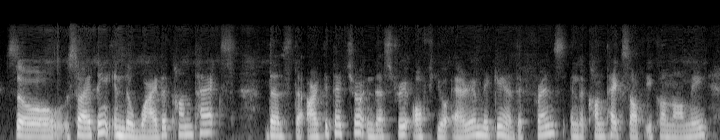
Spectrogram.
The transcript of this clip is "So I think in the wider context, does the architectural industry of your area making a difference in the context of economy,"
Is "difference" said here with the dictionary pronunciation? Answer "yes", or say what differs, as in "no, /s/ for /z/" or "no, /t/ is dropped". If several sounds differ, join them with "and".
yes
